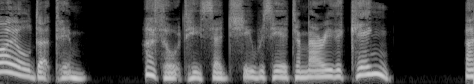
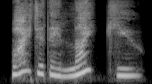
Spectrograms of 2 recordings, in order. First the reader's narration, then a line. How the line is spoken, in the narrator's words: She whispered, her lips moving against his throat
